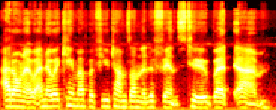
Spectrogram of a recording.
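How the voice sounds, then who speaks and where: A woman's voice: fairly low pitch, fairly quick, pushed and bright. A woman hosting a casual livestream, chatting informally and agreeably with her guests and viewers. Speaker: livestream host. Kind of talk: casual chat, reading out viewer comments.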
